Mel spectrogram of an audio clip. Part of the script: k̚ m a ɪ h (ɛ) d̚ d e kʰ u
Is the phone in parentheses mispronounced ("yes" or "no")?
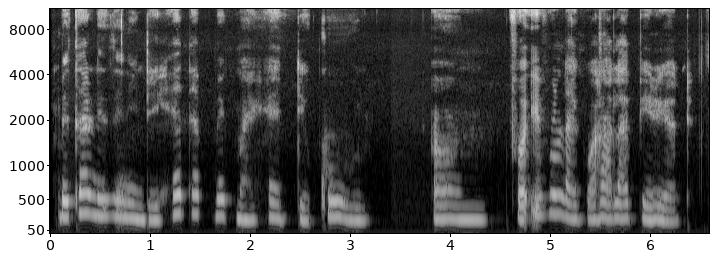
no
